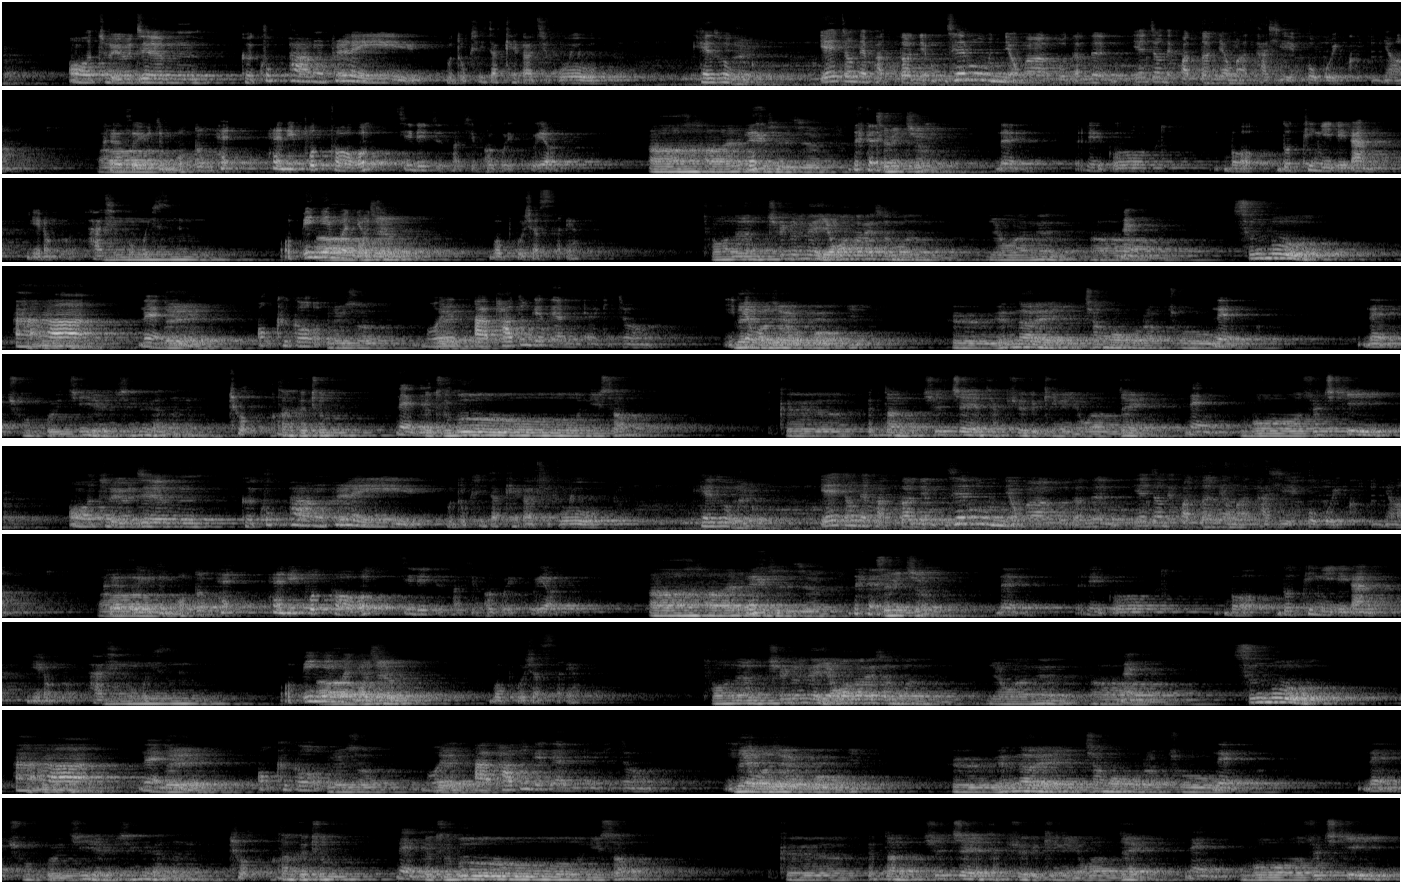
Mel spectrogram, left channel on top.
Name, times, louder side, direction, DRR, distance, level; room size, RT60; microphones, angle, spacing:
voice 1, 0.7-2.1 2.4-6.0 6.9-7.3 8.2-14.1 15.0-15.8 16.1-16.3 16.6-19.6 21.4-21.8 22.5-22.8 23.9-24.3 24.7-25.5 26.2-27.9 28.2-29.6 30.8-32.1 32.9-33.8 39.1-39.5 42.1-42.9 43.3-43.9 44.5-45.2 46.1-48.6 49.2-50.5 54.1-54.4 55.6-56.0 58.2-58.9 59.9-60.5 67.8-68.3, left 2 dB, 85° left, 4 dB, 2.3 m, -31 dB
sound 1, 4.6-4.7 5.0-14.1 14.4-14.5, right 1 dB, 5° right, 5.9 m, -43 dB
voice 2, 14.9-16.0 18.8-18.9 20.4-22.2 22.7-23.3 29.0-30.1 31.1-32.0 35.0-37.4 37.8-39.6 40.3-41.1 42.2-42.7 43.5-44.1 45.2-45.7 46.3-46.6 49.3-50.5 51.5-54.2 56.2-57.9 58.7-59.3 60.4-62.2 63.7-67.4 68.3-69.8, right 1 dB, 25° left, -2 dB, 4.9 m, -30 dB
25.0 x 19.0 x 6.2 m, 2.2 s
head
